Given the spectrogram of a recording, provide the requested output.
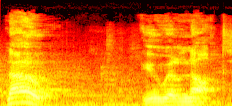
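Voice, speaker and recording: An actor playing a stern, imperious alien high prophet in a video game, speaking in a stately, pompous, deliberate way. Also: male voice, expressive, background noise. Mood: stern judgment. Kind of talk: dramatic video game cutscene acting.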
